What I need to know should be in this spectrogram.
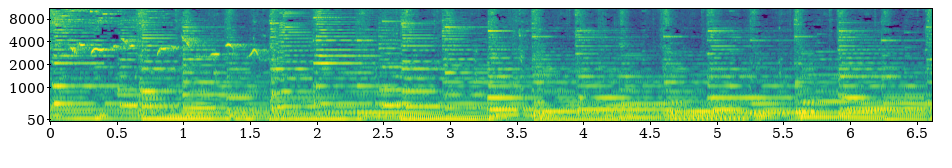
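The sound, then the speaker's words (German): A bright, cheerful children's TV theme jingle plays steadily and fairly loud, with sustained melodic tones, a bouncy rhythmic pulse and chirping birdsong woven through, with no voices. “Das Baumhaus im Kika, die Sendung mit der Eule und der Gewinnschatztruhe.”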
